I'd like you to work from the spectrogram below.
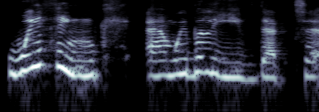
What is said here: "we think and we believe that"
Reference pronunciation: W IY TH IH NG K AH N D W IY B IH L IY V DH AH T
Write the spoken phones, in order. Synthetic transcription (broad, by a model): W IY TH IH NG K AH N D W IY B IH L IY V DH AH T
